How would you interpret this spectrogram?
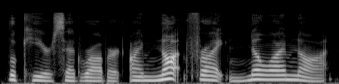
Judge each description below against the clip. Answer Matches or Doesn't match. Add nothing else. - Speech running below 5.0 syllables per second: Matches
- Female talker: Matches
